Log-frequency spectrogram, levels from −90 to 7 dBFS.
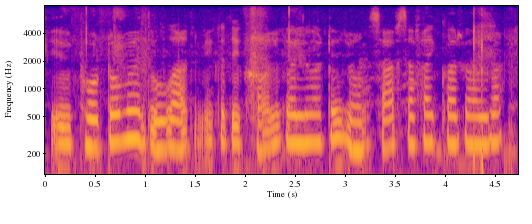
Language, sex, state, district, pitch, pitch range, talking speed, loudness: Hindi, female, Bihar, East Champaran, 255 Hz, 240-265 Hz, 150 wpm, -16 LUFS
